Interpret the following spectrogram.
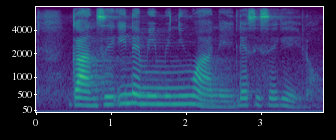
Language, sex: Swati, female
